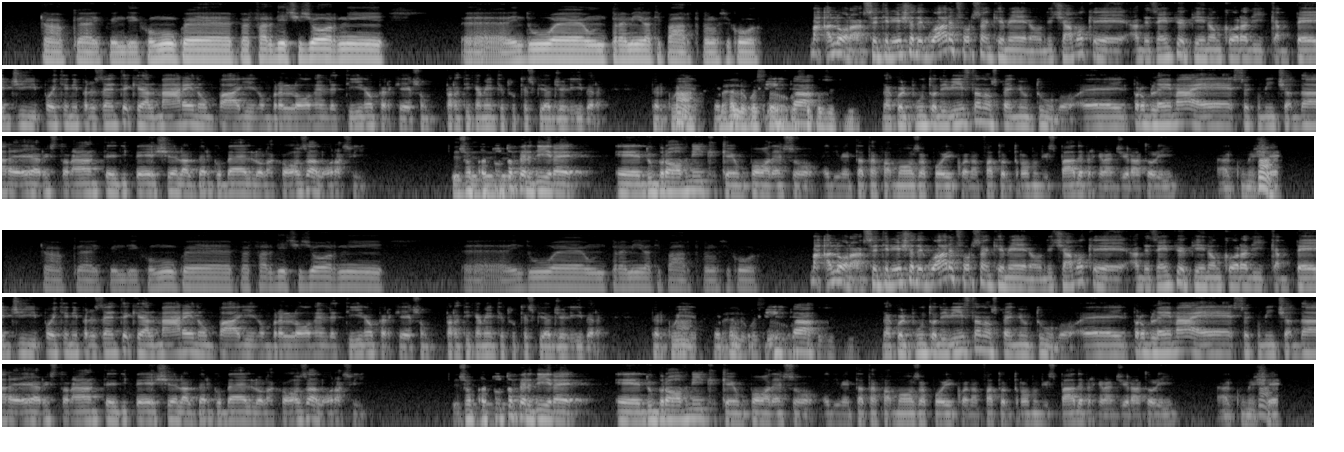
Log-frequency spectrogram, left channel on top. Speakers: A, on the left; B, on the left.
A: Ah, ok, quindi comunque per fare 10 giorni eh, in due, un 3.000 ti partono sicuro.
B: Ma allora, se ti riesci ad adeguare, forse anche meno. Diciamo che, ad esempio, è pieno ancora di campeggi, poi tieni presente che al mare non paghi l'ombrellone e il lettino perché sono praticamente tutte spiagge libere. Per cui,
A: Ah,
B: da quel
A: bello,
B: punto
A: questo,
B: di vista,
A: questo è positivo.
B: da quel punto di vista non spendi un tubo. Eh, il problema è se cominci ad andare al ristorante di pesce, l'albergo bello, la cosa, allora sì.
A: Sì,
B: Soprattutto
A: sì, sì, sì.
B: per dire eh, Dubrovnik, che un po' adesso è diventata famosa poi quando hanno fatto il Trono di Spade perché l'hanno girato lì alcune scene.
A: Ah,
